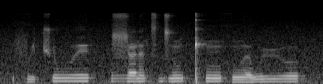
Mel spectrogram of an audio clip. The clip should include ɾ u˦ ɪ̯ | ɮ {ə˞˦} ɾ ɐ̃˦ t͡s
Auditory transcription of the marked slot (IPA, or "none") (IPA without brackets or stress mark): ɐ˦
